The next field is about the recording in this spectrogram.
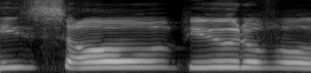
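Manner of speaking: put-on crying voice. Retelling a video of a girl waking from surgery: imitating someone crying. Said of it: "this girl was, like, crying".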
